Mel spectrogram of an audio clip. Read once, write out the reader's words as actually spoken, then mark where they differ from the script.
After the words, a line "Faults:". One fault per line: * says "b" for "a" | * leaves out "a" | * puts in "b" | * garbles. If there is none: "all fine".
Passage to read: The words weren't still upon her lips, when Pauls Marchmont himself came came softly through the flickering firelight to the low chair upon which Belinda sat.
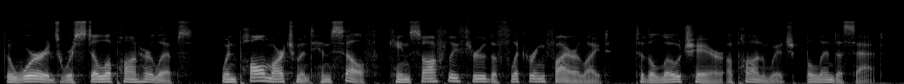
The words were still upon her lips, when Paul Marchmont himself came softly through the flickering firelight to the low chair upon which Belinda sat.
Faults:
* says "were" for "weren't"
* says "Paul" for "Pauls"
* leaves out "came"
